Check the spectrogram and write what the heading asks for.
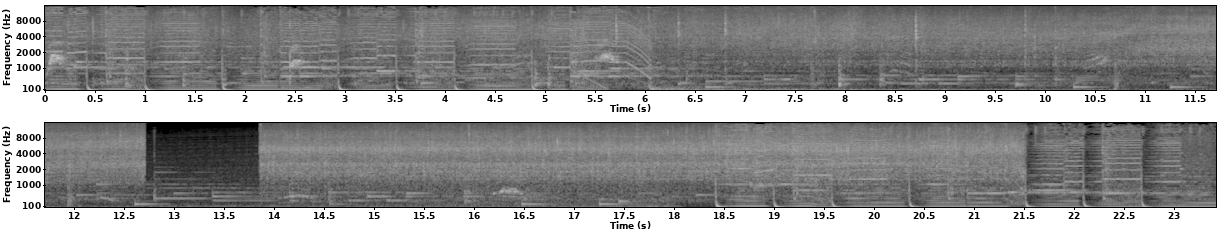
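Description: Tofu cubes, chili peppers and onion sizzling in a wok as they are stir-fried in sauce, with background music throughout. The sizzle breaks off for about a second near the middle.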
